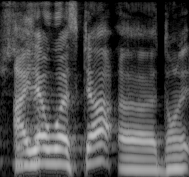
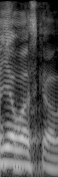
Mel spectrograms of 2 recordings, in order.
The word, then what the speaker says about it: ayahuasca: Ayahuasca, c'est comme ça que se prononce. Ayahuasca, ouais.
